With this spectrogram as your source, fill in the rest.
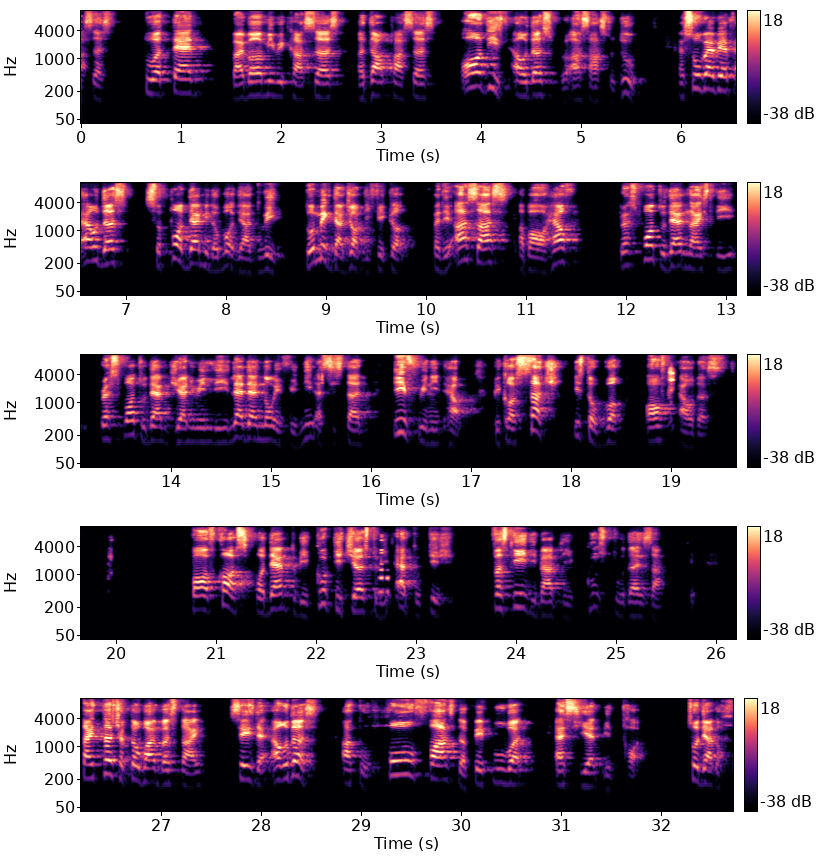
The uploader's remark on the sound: Leadership of Elders [Recorded Live/Sermon]. Weekly livestream of our worship services.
